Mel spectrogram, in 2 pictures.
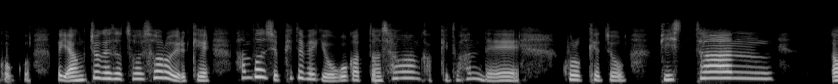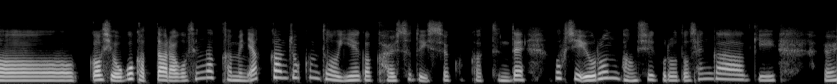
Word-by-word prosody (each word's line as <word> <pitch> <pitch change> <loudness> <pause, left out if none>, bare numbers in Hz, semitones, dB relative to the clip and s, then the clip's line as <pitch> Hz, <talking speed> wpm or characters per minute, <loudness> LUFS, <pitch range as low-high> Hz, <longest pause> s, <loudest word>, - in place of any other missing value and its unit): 거고 - - -7 0.3
그 205 - +1
양쪽에서 255 +9 +3
서 255 +1 -1
서로 305 0 +3
이렇게 175 +2 -1 0.2
1 305 0 -5
번씩 320 - +2
피드백이 255 - -2
오고 160 +4 0
갔던 195 -2 -2
상황 290 +6 -2
같기도 210 -3 -13
한데 180 -8 -2 0.4
고렇게 210 0 0
좀 185 0 -3 0.4
'비슷한 285 +3 +2 0.6
어 180 0 +5
것이 210 0 +4
오고 170 +9 +5
갔다.'라고 180 -4 +3
생각하면 265 - -3
약간 300 +7 +1
쪼끔 310 0 -6
더 230 -6 0
이해가 195 +2 0
갈 180 -1 -3
수도 195 0 -6
있을 180 +5 -6
것 180 - -31
같은데 180 +3 -3 0.3
혹시 275 -5 -1
요런 275 +10 +4
방식으로도 190 -2 -4
생각이 230 -5 -2 0.5
을 185 +2 0
210 Hz, 285 characters per minute, -23 LUFS, 185-270 Hz, 0.6 s, 어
